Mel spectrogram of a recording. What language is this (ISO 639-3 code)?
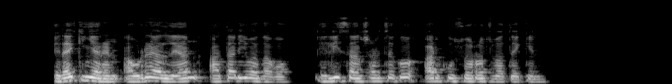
eus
